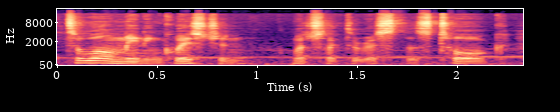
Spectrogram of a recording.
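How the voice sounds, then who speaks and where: A man's voice: mid-range voice, expressive, quick pace, darkish tone, a little hiss or hum. A man hosting a let's play, expressively reading a visual novel aloud and adding his own asides.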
